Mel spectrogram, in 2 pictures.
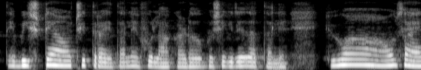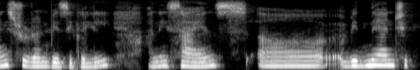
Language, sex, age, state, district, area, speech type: Goan Konkani, female, 30-45, Goa, Salcete, rural, spontaneous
